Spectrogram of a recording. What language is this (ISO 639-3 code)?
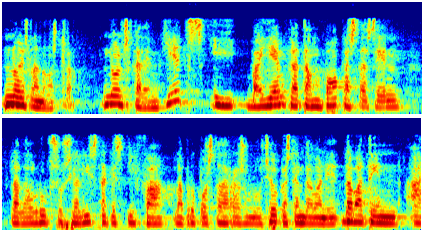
cat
